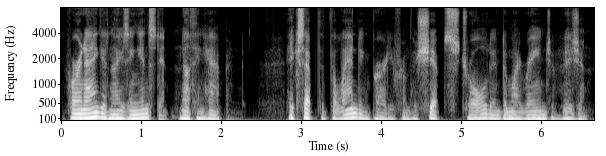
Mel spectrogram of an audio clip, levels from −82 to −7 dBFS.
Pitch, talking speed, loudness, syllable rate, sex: 95 Hz, 180 wpm, -18 LUFS, 5.6 syllables/s, male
